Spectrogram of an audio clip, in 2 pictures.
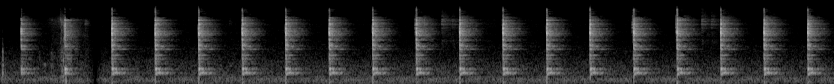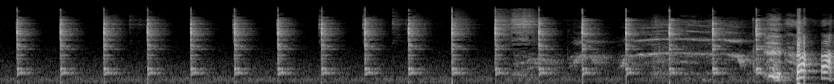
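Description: Drum kit played behind the booth glass, heard as an even, sharp tick about three times a second with little thud, and a brighter burst about 13 seconds in.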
